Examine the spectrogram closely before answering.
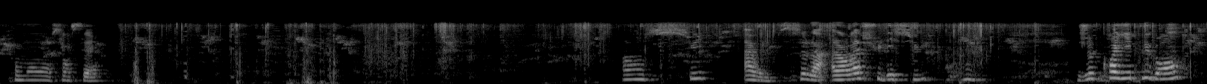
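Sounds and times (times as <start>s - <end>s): packaging crinkling: 1.2s - 12.0s
budgerigars chirping: 1.4s - 12.0s.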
